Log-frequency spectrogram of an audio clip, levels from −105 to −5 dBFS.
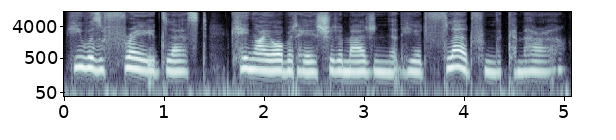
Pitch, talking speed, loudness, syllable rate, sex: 215 Hz, 175 wpm, -18 LUFS, 5.1 syllables/s, female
